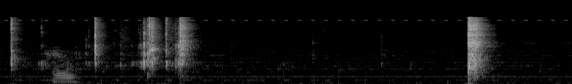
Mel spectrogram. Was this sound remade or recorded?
recorded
